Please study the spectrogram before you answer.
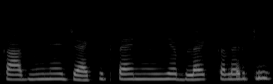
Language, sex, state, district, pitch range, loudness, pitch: Hindi, female, Uttar Pradesh, Jyotiba Phule Nagar, 230-250 Hz, -43 LUFS, 245 Hz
